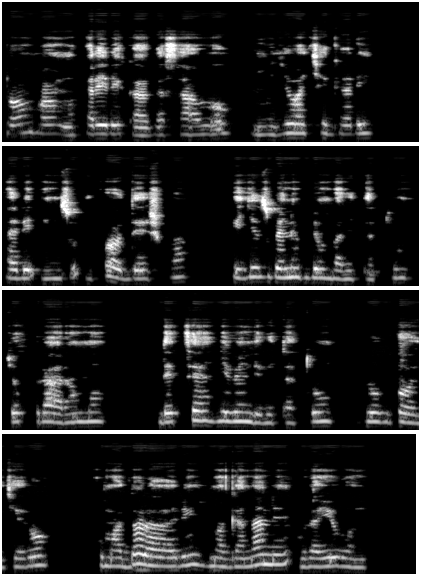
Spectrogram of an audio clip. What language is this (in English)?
Kinyarwanda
